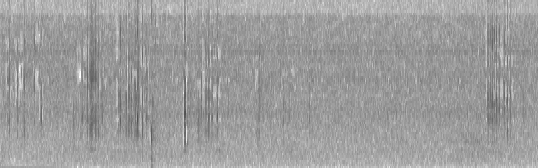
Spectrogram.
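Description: A few faint clicks from a BlackBerry Curve's trackball and keys being pressed to open the web browser, over low hiss.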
